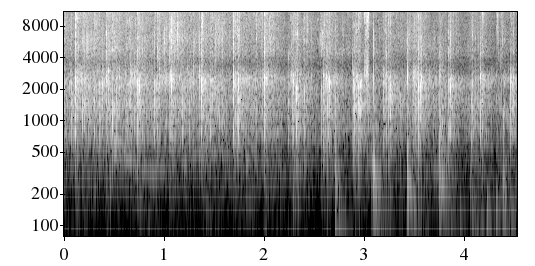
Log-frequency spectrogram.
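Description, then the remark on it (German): An audience claps steadily throughout for the speaker's two children as they come on stage, a dense, crackling wash of many hands with no voices standing out, holding a fairly even level from start to finish. “Das sind meine Kids, geben wir denen mal Applaus.”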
